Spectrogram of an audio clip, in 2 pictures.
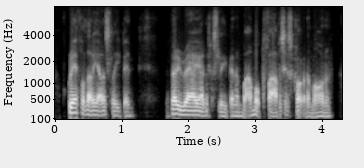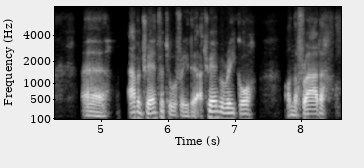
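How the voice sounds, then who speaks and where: Very fast, animated speech in a Yorkshire accent, dry and close with no echo. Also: man. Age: 30s. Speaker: bare-knuckle fighter. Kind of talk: live stream chat reading comments.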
